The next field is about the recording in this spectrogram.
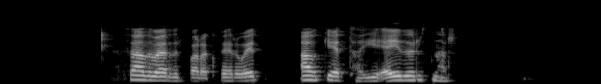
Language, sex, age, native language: Icelandic, female, 40-49, Icelandic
